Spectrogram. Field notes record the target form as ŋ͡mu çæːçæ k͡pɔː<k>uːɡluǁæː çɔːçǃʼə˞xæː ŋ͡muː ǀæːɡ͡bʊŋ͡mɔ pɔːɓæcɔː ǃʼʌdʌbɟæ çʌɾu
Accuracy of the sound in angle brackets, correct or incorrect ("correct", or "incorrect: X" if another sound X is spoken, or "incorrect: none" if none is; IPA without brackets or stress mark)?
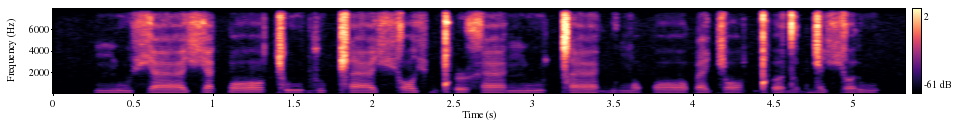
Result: incorrect: ǀ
